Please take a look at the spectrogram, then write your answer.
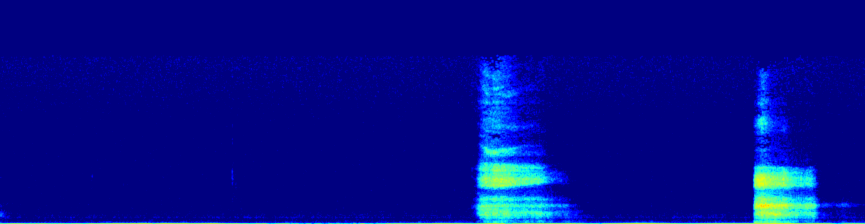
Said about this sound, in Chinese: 看来很喜欢被我弄乳头呢，喘息的这么厉害。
